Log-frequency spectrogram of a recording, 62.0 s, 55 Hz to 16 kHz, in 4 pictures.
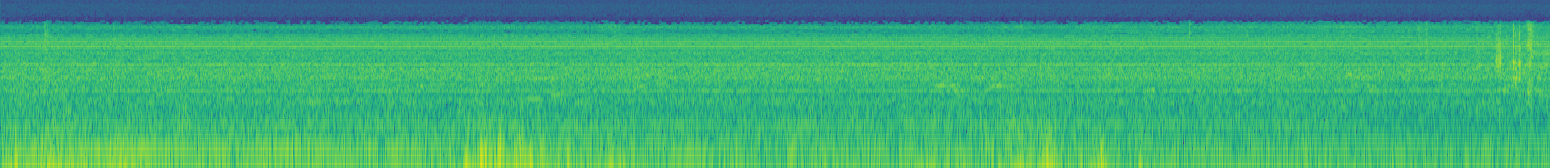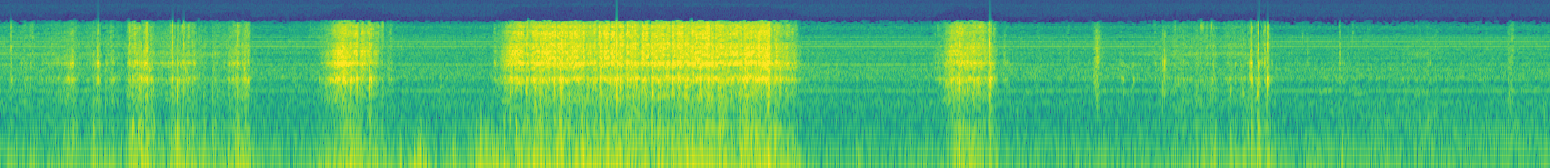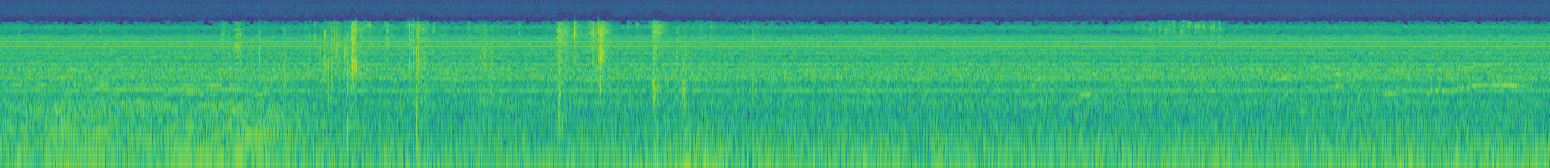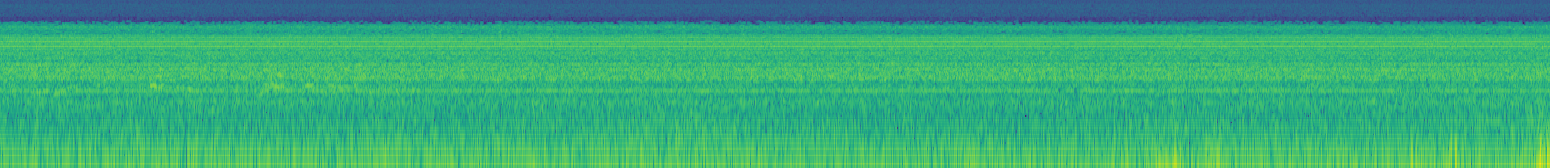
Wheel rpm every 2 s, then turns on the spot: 0, 0, 0, 0, 0, 0, 0, 10, 10, 10, 110, 80, 10, 0, 0, 0, 0, 0, 0, 0, 0, 0, 0, 0, 0, 0, 0, 0, 0, 0, 0.
14-18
